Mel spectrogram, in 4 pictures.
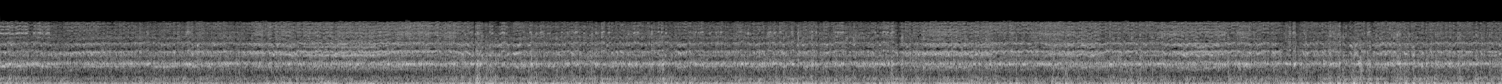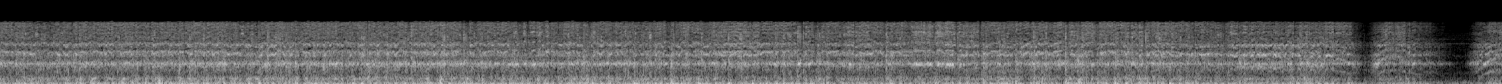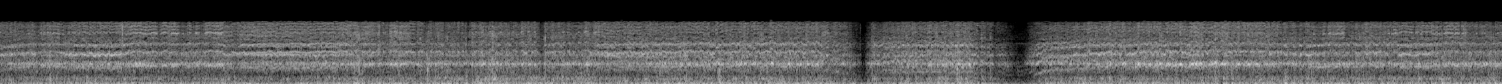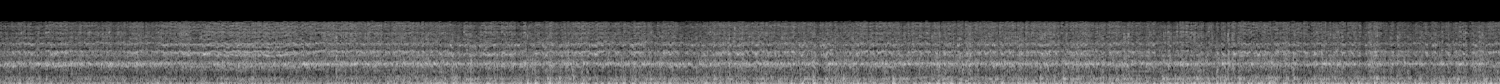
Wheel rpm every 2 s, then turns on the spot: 220, 220, 230, 240, 230, 220, 230, 230, 230, 230, 230, 230, 220, 200, 100, 200, 220, 230, 190, 120, 150, 220, 230, 230, 230, 230, 230, 240, 230, 230.
none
